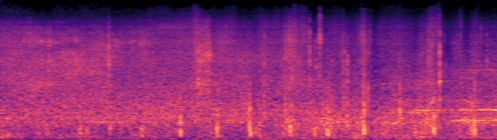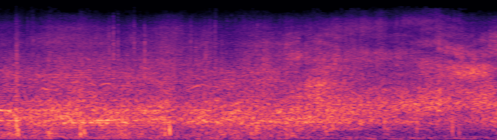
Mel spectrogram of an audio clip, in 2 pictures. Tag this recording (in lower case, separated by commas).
skiing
